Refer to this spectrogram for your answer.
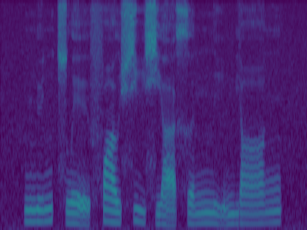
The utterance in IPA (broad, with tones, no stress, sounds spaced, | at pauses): n̪ y˧˥ n t͡s w ḛ˨˩ ɪ̯ f ɑ˥˧ ʊ̯ ɕ i˥˩ ɕ j ä̰˨˩ x ə˧˥ n n̪ ḭ˨˩ m j ɑ˧˥ ŋ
